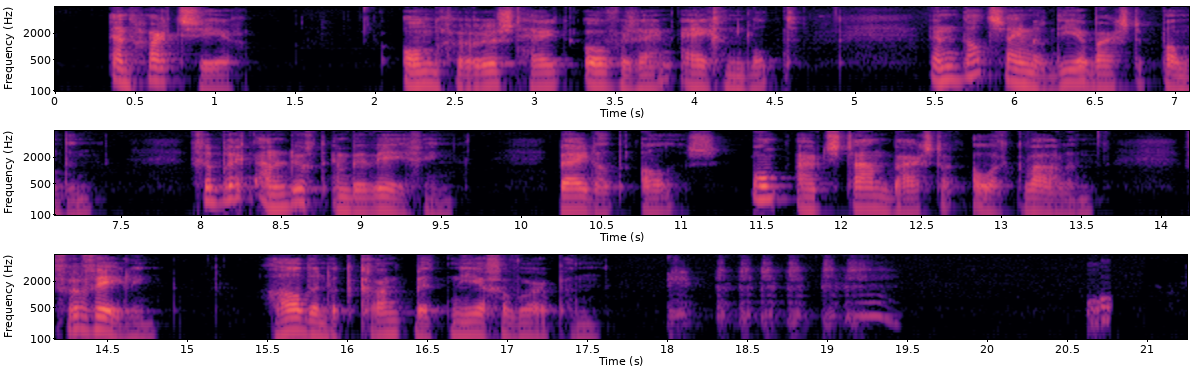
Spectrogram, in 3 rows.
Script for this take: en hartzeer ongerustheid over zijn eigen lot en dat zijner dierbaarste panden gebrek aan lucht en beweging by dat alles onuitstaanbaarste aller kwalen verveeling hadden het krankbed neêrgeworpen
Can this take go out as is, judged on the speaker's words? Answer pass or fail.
pass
